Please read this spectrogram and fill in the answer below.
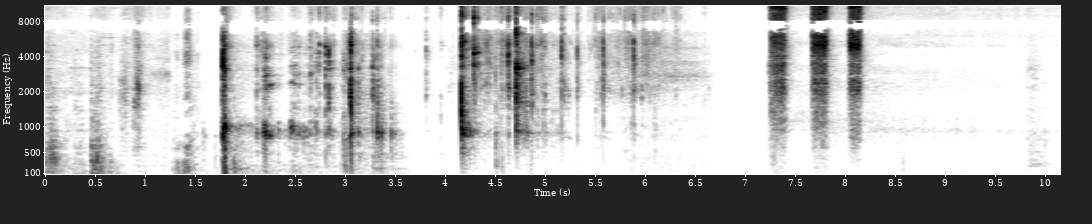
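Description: Knocks, clinks and scraping of a steel axe head and a freshly cut hardwood handle being handled and fitted together, with one sharp knock about two seconds in. A little past the middle come three short hissing bursts in quick succession.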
